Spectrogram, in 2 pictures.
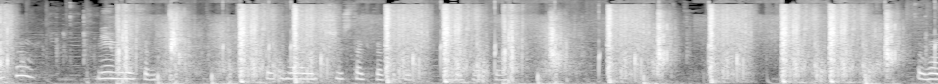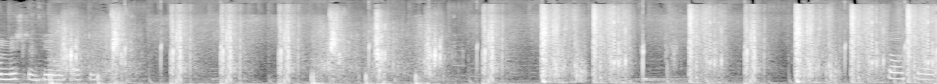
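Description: A shovel digs into dirt with quick, repeated crunching thuds.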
